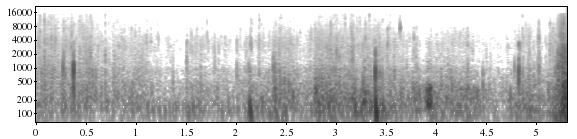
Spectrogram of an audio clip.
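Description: A large sheet of clear plastic bubble wrap, wrapped around and held over a Blue Yeti microphone, is squeezed, rubbed and scratched with long nails and fingertips. A steady, muffled, low-heavy crinkling runs throughout, broken by sharp crunches and pops. It ends in a loud, rough burst of crunching.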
